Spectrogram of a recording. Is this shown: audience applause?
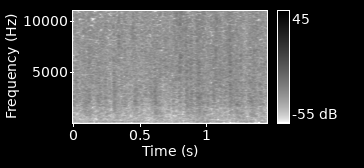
no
